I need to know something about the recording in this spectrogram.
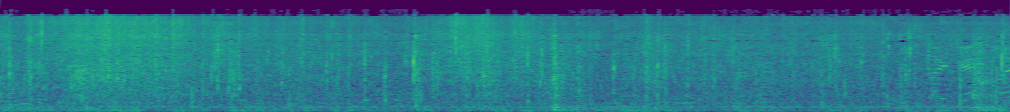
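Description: Wind buffeting the microphone over the steady low hum of a boat's engine, with water splashing against the hull and a few scattered knocks.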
